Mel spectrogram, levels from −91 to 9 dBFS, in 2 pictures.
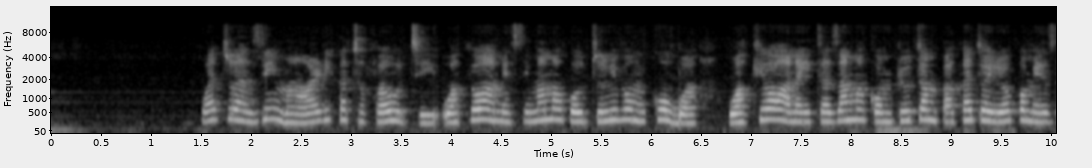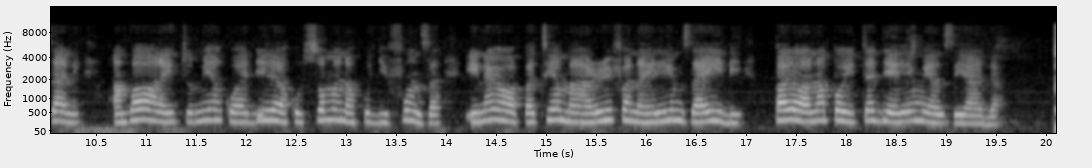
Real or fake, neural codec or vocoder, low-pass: fake; vocoder, 22.05 kHz, 80 mel bands, WaveNeXt; 9.9 kHz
